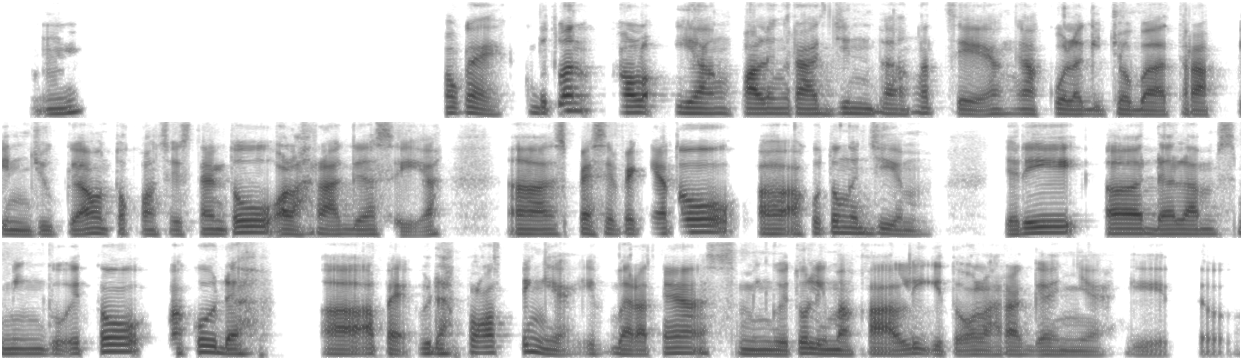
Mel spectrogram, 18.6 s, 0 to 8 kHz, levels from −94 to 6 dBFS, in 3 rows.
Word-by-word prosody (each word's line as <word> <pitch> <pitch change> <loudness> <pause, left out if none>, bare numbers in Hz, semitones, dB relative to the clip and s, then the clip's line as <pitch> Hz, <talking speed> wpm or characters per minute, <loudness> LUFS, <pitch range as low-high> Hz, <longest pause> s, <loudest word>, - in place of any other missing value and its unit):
Mhm. 135 +8 -4 1.8
Oke. 135 -6 0
Kebetulan, 195 +7 +2
kalo 150 -3 +3
yang 135 -3 0
paling 130 0 +4
rajin 125 +1 0
banget 125 +2 -3
sih, 115 - +1
ya, 120 - -3
yang 120 - -11
aku 120 +1 -1
lagi 110 -1 -1
coba 105 -3 +2
terapin 110 +1 -2
juga 105 +6 +2
untuk 125 - -5
konsisten 110 +1 -3
tuh, 155 +1 +3
olahraga 115 -1 +2
sih, 95 -5 -7
ya. 105 - -2 0.3
Eee, 115 -1 +4
spesifiknya 125 +2 0
tuh, 165 +1 +4
eee, 120 0 +3
aku 135 - -5
tuh 145 0 0
nge-gym. 115 -6 -4 0.3
Jadi, 145 +7 +3
eee, 125 -3 +4
dalam 115 0 +1
seminggu 120 +1 -4
itu, 180 +6 +2 0.2
aku 130 +6 -1
udah 120 0 +2 0.3
eee, - - +3
apa - - 0
ya, - - -4
udah 125 -1 -1
plotting 150 +2 0
ya. - - -4
Ibaratnya 120 +4 0
seminggu 110 -6 -3
itu 130 +6 +1
5 110 -3 +2
kali, 120 +5 +2
gitu 100 +1 -4
olahraganya, 100 -2 -3
gitu. - - -12
120 Hz, 160 wpm, -26 LUFS, 110-135 Hz, 1.8 s, paling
